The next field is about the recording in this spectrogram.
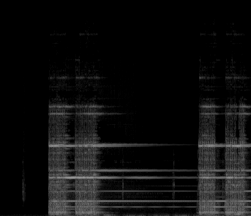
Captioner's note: phone ringing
